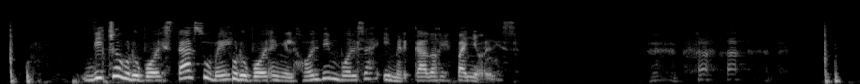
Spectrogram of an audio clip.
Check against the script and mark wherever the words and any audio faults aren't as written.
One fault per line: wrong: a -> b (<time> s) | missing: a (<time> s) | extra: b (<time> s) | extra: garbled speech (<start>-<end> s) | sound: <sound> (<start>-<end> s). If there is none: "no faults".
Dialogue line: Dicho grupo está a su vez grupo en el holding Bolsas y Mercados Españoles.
sound: laugh (6.5-8.0 s)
